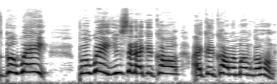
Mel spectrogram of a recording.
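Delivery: lightly acted anxious objection; pleading girl. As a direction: plead urgently, hurrying toward the end.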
